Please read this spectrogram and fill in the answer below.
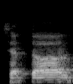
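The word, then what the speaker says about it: சேற்றார்: Serichayam, that Katru, Karavai, that tra will be pronounced as tha. So it will be Kattu, Karavai, Kanangal, Palagarande, Settar, Tiralariya, Chandru, Serichayam. So that Chetrar Tiralariya becomes Settar Tiralariya. And that's one of the reasons why I don't like to use that, because Setrar means enemies, Settar means those who have died. So in the process of pronouncing Setrar as Settar, you essentially change the meaning of the word.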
